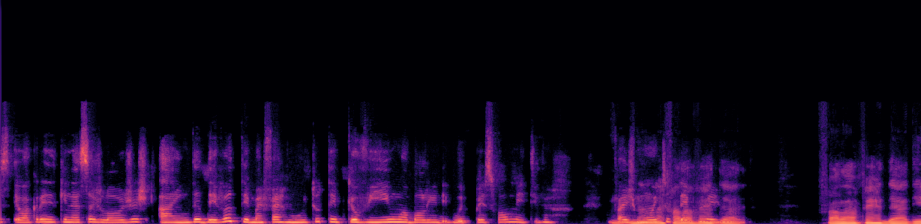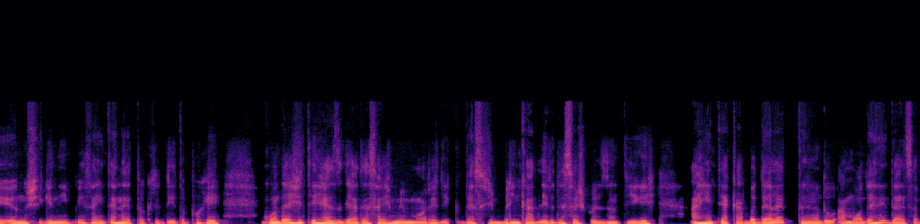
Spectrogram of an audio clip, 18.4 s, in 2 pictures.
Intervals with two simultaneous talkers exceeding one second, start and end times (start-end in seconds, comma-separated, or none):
6.1-7.4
